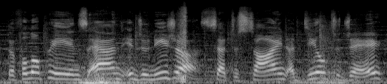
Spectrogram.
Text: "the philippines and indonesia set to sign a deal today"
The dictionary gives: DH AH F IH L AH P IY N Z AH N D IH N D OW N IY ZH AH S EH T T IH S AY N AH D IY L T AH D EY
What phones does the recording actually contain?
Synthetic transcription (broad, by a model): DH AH F IH L AH P IY N Z AH N D IH N D OW N IY ZH AH S EH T T IH S AY N AH D IY L T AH D EY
